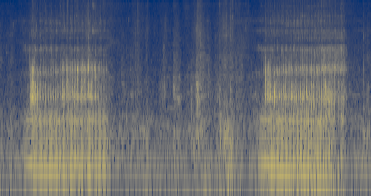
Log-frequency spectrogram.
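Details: Two long, loud, rumbling rattly breaths a few seconds apart, with quieter breathing between, from a sleeping Neapolitan mastiff almost one year old; heavy snoring.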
